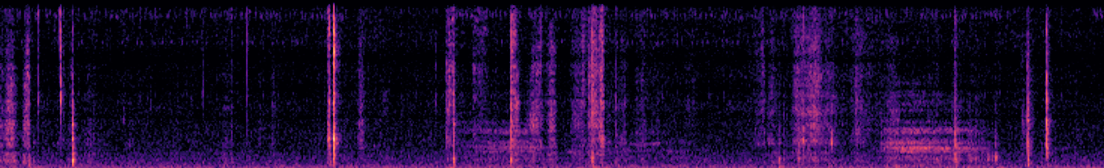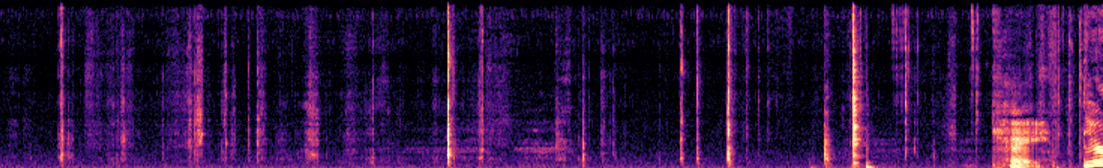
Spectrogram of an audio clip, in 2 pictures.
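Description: Small scissors snip trim from a handmade MemoryDex card during paper crafting, sparse sharp clicks scattered across a quiet background, with a few brief rustles and a faint denser burst near the end.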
